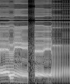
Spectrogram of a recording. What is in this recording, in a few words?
"ANYTHING", Speak & Spell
